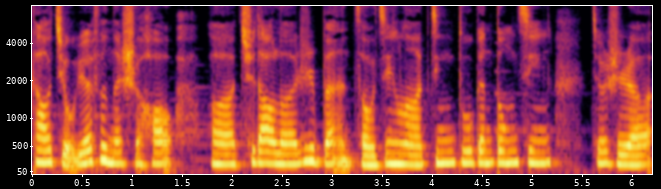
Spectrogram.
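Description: At a moderate pace, a woman with a medium pitch speaks in a dark, mellow, somewhat breathy tone with fairly even intonation. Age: 20s. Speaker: musician and travel blogger. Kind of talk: personal year-in-review monologue.

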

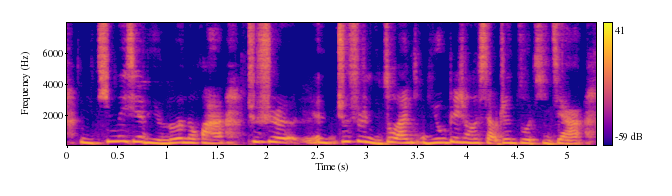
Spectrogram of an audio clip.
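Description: The voice has a dark, mellow tone and very even loudness. It moves at a fairly quick pace. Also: woman, high pitch for a woman, ordinary pitch variation. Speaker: software engineer. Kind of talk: casual chat.

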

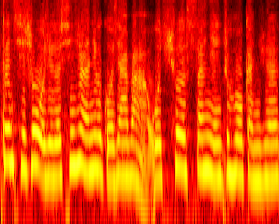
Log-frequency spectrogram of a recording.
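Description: Noticeable noise behind the speech and a fairly even intonation. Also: woman. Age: 19. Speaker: student. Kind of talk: radio interview. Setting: radio studio.

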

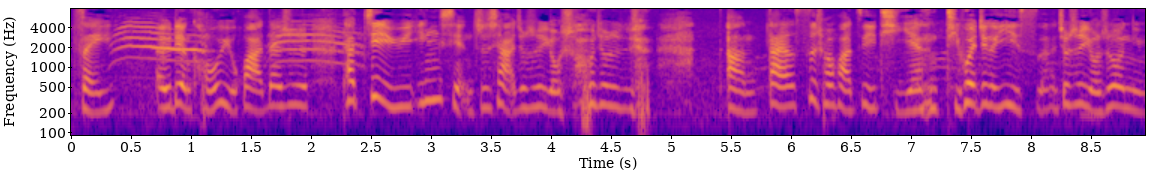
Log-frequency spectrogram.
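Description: A woman's high voice at a fairly quick pace with fairly even intonation, amid noticeable background noise. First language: Mandarin Chinese. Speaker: podcast host. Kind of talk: casual chat.

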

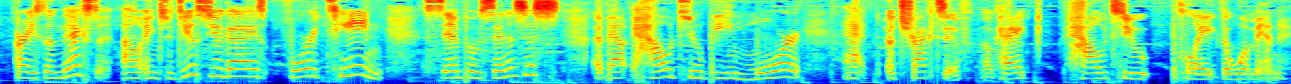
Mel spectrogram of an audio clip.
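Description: A woman with a Chinese accent speaks at a very slow pace, with lively intonation and very even loudness. Noticeable background noise is present. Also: fairly high pitch for a woman. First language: Mandarin Chinese. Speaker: English teacher. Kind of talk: language lesson. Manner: slow, deliberate enunciation.

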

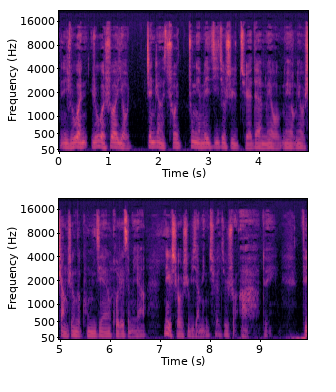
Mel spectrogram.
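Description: A man's fairly low voice, dark and mellow in tone, with fairly even intonation. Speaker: researcher. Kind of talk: casual chat.

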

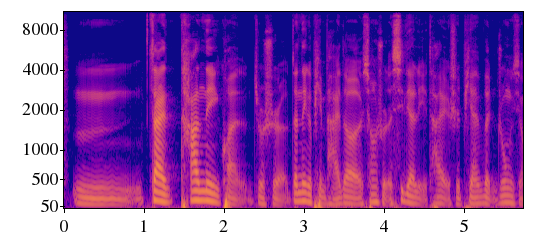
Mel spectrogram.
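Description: An unremarkable speaking voice from a man, fairly low in pitch, at a moderate pace with hardly any pauses, lively intonation and big swings in loudness, in a very clean recording with a silent background. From Northeast China, Fushun, Liaoning. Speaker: podcast guest, fragrance enthusiast. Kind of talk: casual chat.

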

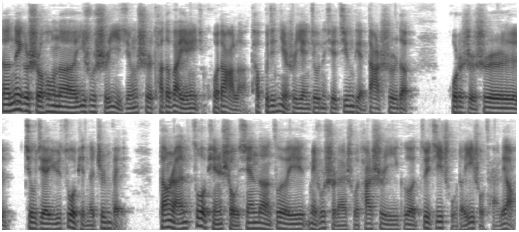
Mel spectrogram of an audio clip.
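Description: A man speaks in a normal speaking voice. His pitch sits fairly low. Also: ordinary pitch variation. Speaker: art historian. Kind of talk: panel discussion.

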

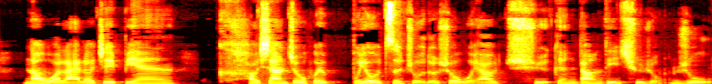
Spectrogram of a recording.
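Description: A woman talks at a moderate pace with fairly even intonation and medium pitch, in a plain, everyday voice. The recording is very clean, with a silent background. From mainland China. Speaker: podcast guest. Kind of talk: casual chat.

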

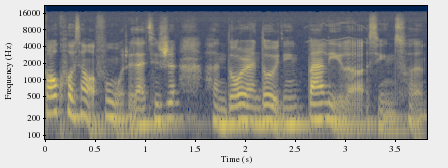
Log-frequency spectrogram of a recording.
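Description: A woman speaks at a fairly low pitch. Noticeable background noise and audible room echo are present. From Shanghai. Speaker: urban designer, guest co-host. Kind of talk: casual chat.

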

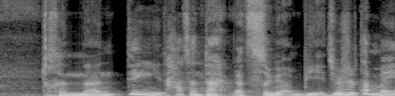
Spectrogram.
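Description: The man's voice has a dark, mellow tone. His pitch swings very widely. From China. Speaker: comic bookstore owner. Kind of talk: casual chat.

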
